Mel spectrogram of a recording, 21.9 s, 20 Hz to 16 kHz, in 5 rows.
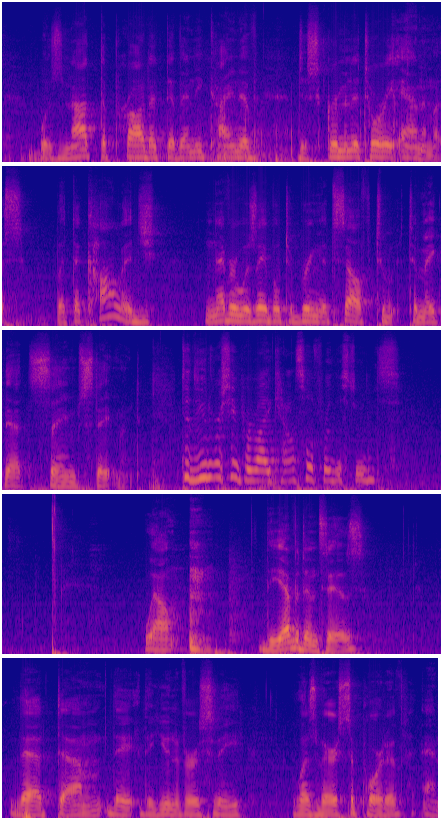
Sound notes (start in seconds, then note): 15.0 clears throat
